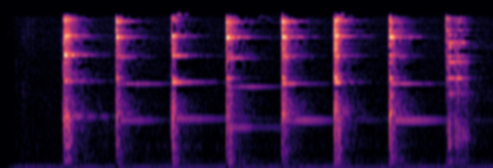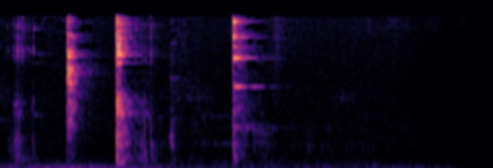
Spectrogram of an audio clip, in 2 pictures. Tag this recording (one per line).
belgium
cityrings
toverberg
